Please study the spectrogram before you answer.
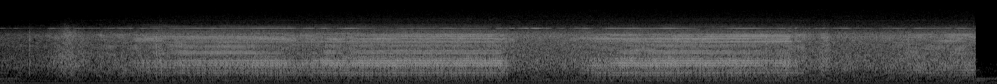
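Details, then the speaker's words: Ultraprobe 2000 ultrasound scanning around the door seal of a closed, energized switchgear enclosure: steady high buzzing hiss rising and falling while scanning; discharge arcing inside, which may be present without hot spots detectable by infrared. "arking tracking and Corona may be present without creating hot spots that can be detected by infrared testing"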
